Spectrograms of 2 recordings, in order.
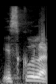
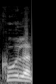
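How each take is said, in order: First: An i vowel is added before the s sound. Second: The word begins directly with the s sound.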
